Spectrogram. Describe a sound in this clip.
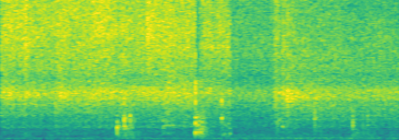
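Chopped vegetables drop into a pot with soft thuds.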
